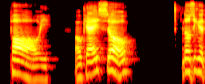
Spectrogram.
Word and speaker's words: poi: But poi is open O, poi.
